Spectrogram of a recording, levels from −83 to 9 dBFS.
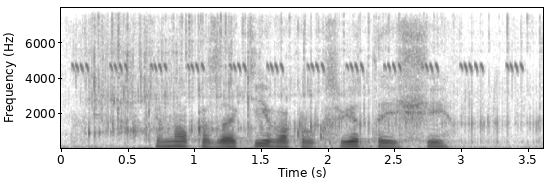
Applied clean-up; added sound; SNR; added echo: none; Liquid + Cricket; 13 dB; none.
